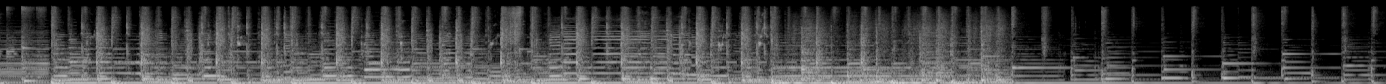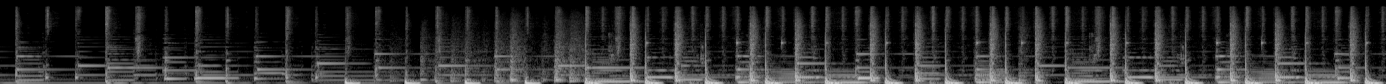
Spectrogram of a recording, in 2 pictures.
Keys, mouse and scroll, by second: 14.4-16.6 typing, 14.5 right click, 14.7 click, 15.5 right click, 15.7 click, 17.0 ctrl+click, 17.5 ctrl+right click, 17.6 click, 20.6 j, 21.3-23.8 drag, 24.5 click, 25.2 ctrl+z, 25.8-27.0 drag.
